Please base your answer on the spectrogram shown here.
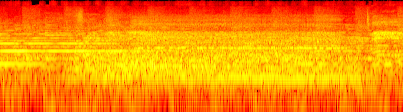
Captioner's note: dinosaur roaring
